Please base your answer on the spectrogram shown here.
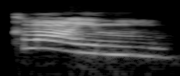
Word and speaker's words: climb: not C cold taste climb the B is silent now say after me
